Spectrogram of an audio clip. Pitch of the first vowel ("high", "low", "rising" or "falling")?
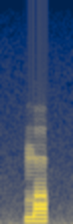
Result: high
